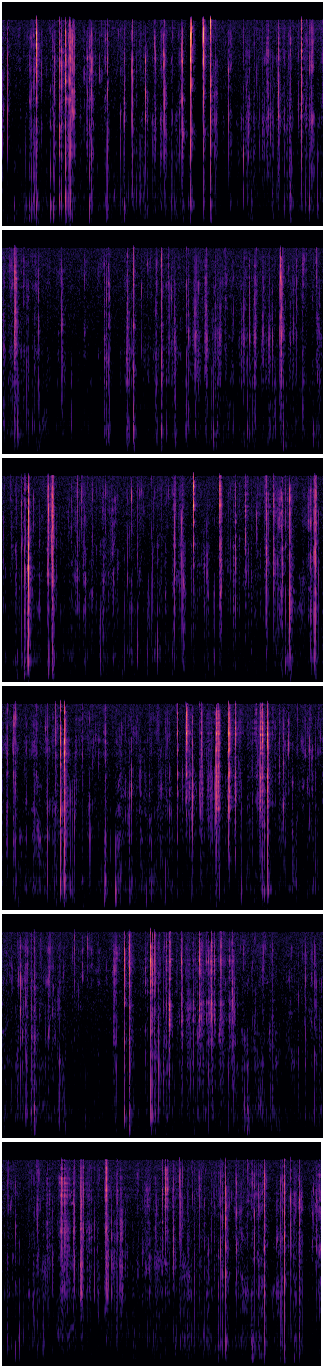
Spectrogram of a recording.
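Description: A person biting into and chewing raw cucumber: irregular crisp crunches, with a few sharp, louder bites among the softer chewing.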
